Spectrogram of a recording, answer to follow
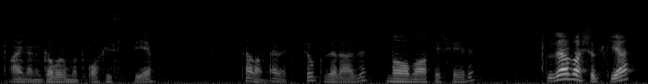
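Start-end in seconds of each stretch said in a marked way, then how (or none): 5.5-6.4 much higher and louder happy cry; delighted. Real, not acted. Player thrilled with how his city begins, loud and high. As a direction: burst out in delight at the start.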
